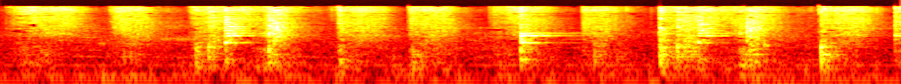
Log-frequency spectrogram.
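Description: A metal spoon scraping and clinking against a metal pan in irregular strokes, about two to three a second with brief metallic rings, as dry vermicelli (semiya) is stirred and roasted.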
